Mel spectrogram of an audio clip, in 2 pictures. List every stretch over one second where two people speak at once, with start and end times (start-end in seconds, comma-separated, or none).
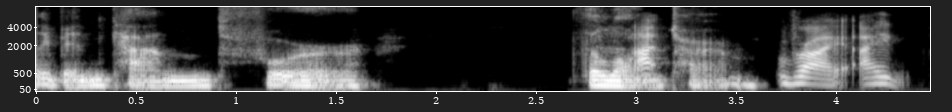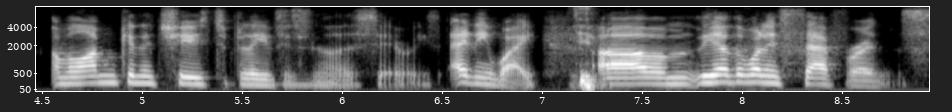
none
